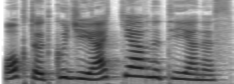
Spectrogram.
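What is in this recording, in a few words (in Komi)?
ог тӧд кыдзи и аттьӧавны тіянӧс, Komi, female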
